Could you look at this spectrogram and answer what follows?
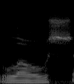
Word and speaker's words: Loos: But just so you know who I am, my name is Loos, and last name is pronounced Lows, L-O-W-S.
